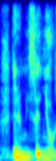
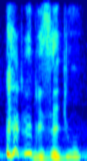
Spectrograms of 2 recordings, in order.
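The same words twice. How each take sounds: First: It is said quickly and plainly. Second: It is said slowly in a sad, tearful voice. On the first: "esa frase se pronuncia rápidamente" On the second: "Se puede decir con lágrimas"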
